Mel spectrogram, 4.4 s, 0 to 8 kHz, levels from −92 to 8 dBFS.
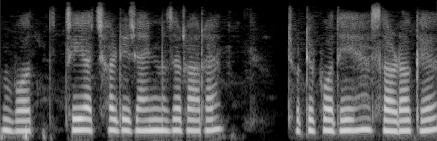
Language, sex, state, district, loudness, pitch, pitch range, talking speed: Hindi, female, Bihar, Araria, -17 LUFS, 230 Hz, 225-235 Hz, 180 wpm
